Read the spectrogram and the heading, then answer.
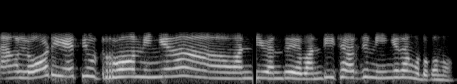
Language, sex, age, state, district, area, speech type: Tamil, female, 45-60, Tamil Nadu, Thoothukudi, rural, conversation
